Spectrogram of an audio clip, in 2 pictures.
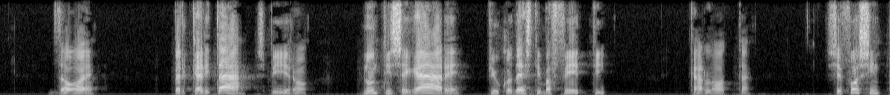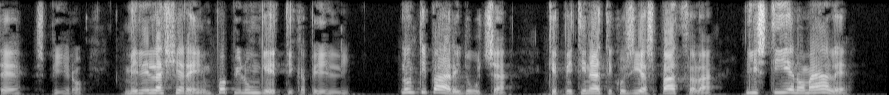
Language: Italian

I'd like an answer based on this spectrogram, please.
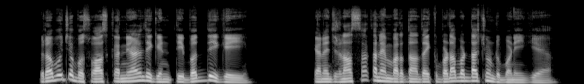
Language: Kangri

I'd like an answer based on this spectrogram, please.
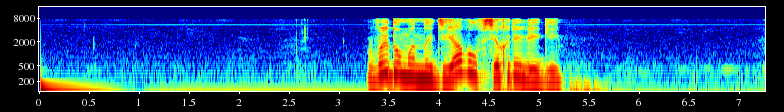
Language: Russian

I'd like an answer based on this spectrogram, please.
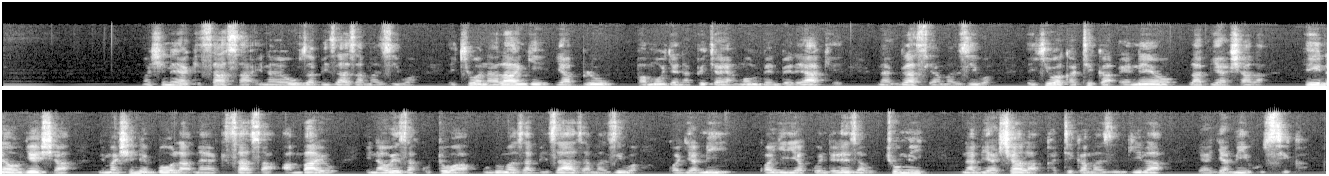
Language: Swahili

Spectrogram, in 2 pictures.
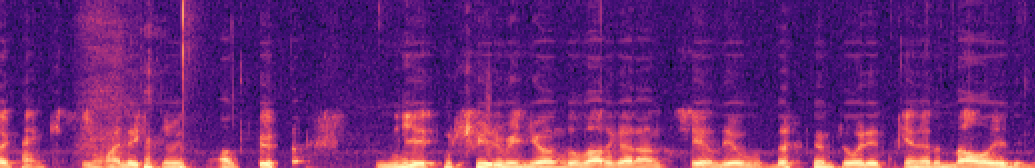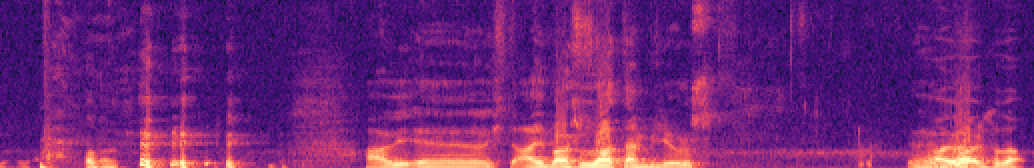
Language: Turkish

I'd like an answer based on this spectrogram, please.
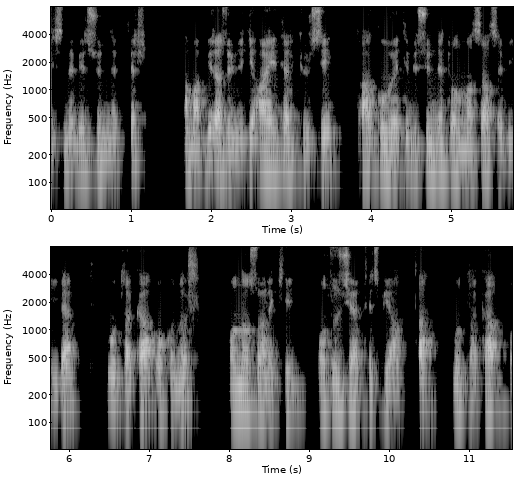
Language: Turkish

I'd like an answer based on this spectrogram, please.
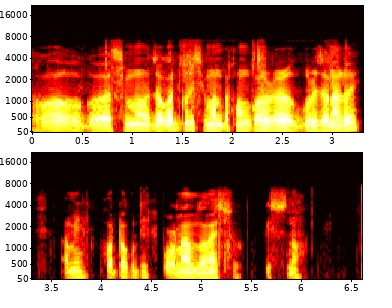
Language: Assamese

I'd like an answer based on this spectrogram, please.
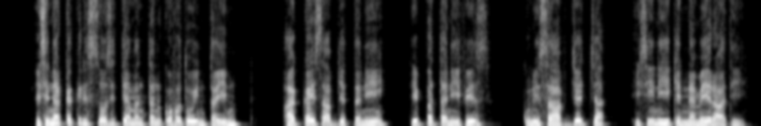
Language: Oromo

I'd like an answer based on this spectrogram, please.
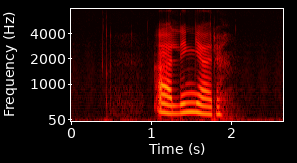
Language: Norwegian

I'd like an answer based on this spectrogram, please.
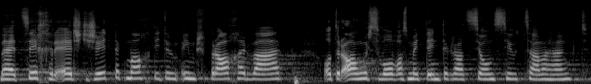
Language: Swiss German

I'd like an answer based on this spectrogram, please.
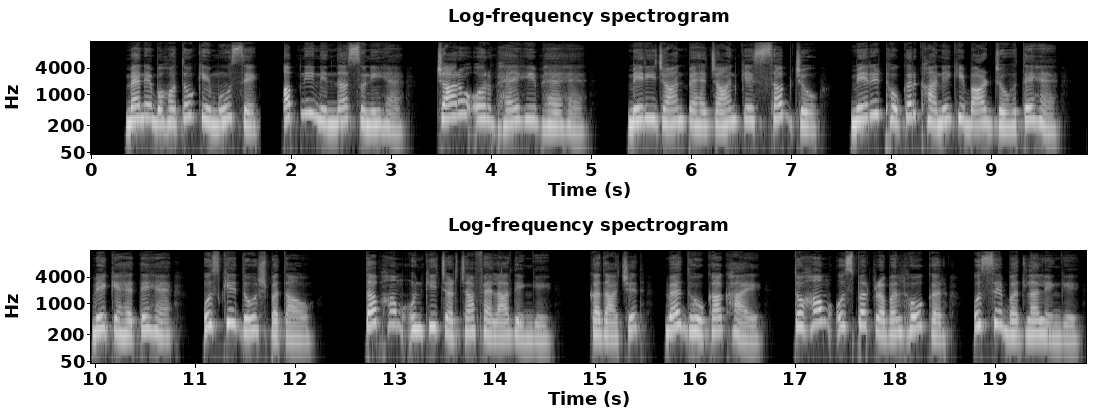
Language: Hindi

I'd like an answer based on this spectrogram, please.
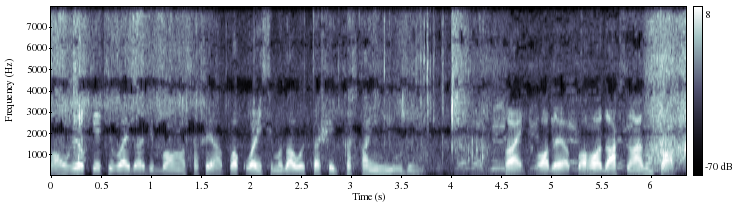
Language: Portuguese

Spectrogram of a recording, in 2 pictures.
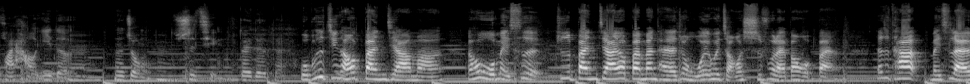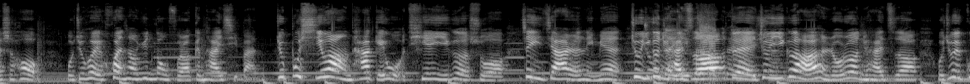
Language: Chinese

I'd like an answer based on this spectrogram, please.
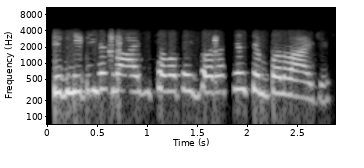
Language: Kashmiri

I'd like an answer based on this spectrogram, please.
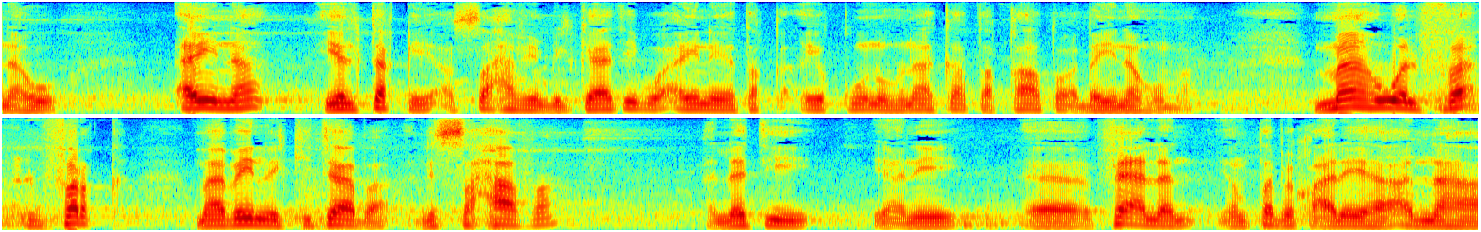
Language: Arabic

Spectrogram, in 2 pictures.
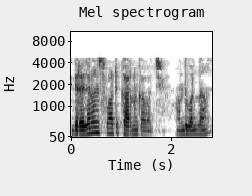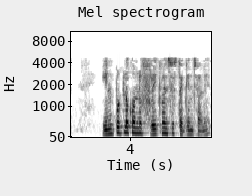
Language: Telugu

